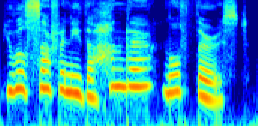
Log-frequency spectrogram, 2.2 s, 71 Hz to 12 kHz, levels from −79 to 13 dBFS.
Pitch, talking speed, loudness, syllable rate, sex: 295 Hz, 195 wpm, -14 LUFS, 5.1 syllables/s, female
